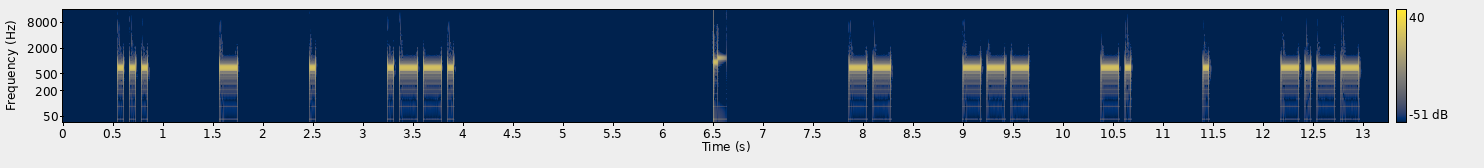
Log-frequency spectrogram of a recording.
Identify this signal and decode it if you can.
Morse code, heard as a keyed tone, about 20 wpm, spaced as for 9 wpm, 700 Hz. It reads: STEP MONEY
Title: 4x Character Spacing - Top 500 Words - 20wpm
